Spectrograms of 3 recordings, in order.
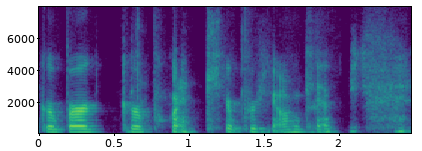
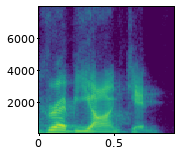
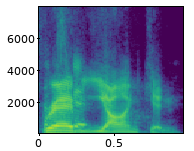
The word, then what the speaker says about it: Grebionkin: I think it's Nikita Grebionkin. Yeah, that's perfect. Yeah, that's Grebionkin.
